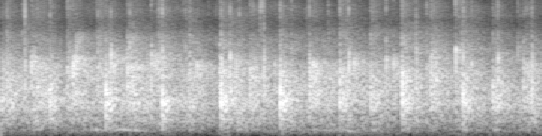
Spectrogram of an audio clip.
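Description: Studio audience applauding during a live radio music broadcast, steady close clapping carrying through the whole stretch without talk over it.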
